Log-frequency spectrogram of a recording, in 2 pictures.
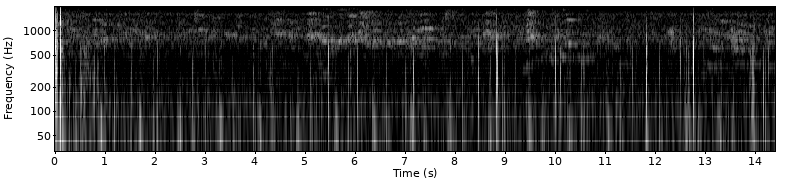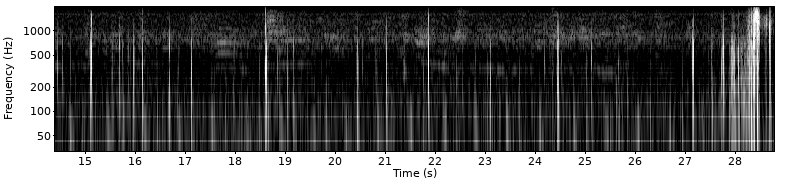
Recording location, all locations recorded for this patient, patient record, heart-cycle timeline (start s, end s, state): tricuspid valve (TV)
aortic valve (AV)+pulmonary valve (PV)+tricuspid valve (TV)+mitral valve (MV)
#Age: Child
#Sex: Male
#Height: 153.0 cm
#Weight: 53.4 kg
#Pregnancy status: False
#Murmur: Absent
#Murmur locations: nan
#Most audible location: nan
#Systolic murmur timing: nan
#Systolic murmur shape: nan
#Systolic murmur grading: nan
#Systolic murmur pitch: nan
#Systolic murmur quality: nan
#Diastolic murmur timing: nan
#Diastolic murmur shape: nan
#Diastolic murmur grading: nan
#Diastolic murmur pitch: nan
#Diastolic murmur quality: nan
#Outcome: Abnormal
#Campaign: 2014 screening campaign
0.00	0.88	unannotated
0.88	1.02	S1
1.02	1.16	systole
1.16	1.26	S2
1.26	1.68	diastole
1.68	1.80	S1
1.80	1.96	systole
1.96	2.08	S2
2.08	2.48	diastole
2.48	2.58	S1
2.58	2.74	systole
2.74	2.86	S2
2.86	3.28	diastole
3.28	3.38	S1
3.38	3.54	systole
3.54	3.64	S2
3.64	4.06	diastole
4.06	4.16	S1
4.16	4.30	systole
4.30	4.42	S2
4.42	4.84	diastole
4.84	4.94	S1
4.94	5.10	systole
5.10	5.20	S2
5.20	5.60	diastole
5.60	5.70	S1
5.70	5.86	systole
5.86	5.94	S2
5.94	6.34	diastole
6.34	6.46	S1
6.46	6.62	systole
6.62	6.70	S2
6.70	7.10	diastole
7.10	28.78	unannotated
